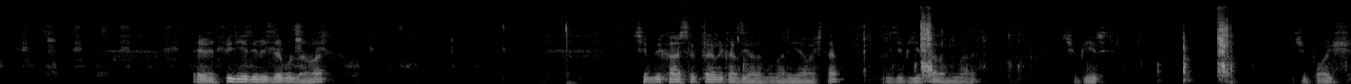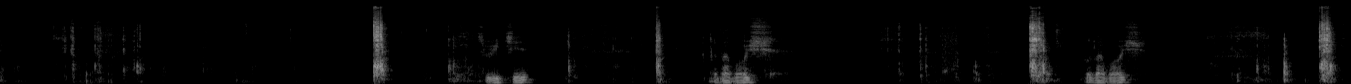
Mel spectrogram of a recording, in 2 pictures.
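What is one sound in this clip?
Stiff paper cards rustle and flap as they are handled.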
